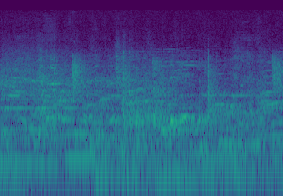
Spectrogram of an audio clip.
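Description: Billiard balls clack against each other and roll across the table.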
